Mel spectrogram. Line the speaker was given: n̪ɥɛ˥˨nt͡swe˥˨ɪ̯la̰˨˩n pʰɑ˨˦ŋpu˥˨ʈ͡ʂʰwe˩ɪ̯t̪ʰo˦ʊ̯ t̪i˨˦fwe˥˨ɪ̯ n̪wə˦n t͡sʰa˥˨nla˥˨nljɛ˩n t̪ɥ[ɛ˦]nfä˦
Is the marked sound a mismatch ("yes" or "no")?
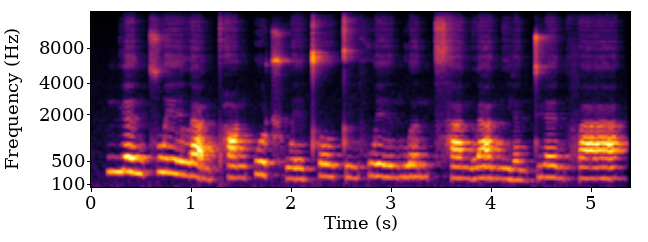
yes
